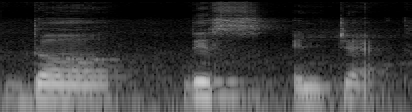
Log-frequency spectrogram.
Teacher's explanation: The tip and blade of the tongue is coming in contact with the back of the upper teeth.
